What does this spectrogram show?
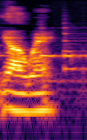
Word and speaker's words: Yahweh: called the yahwah project oh you would pronounce it yahweh it's fitting adam confused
